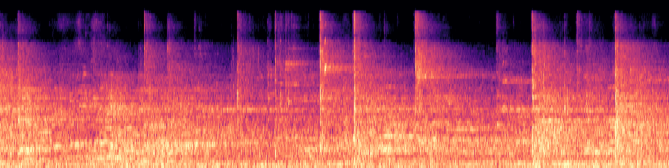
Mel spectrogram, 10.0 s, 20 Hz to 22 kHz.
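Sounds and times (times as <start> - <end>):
rackets striking shuttlecock: 3.4 - 6.6, 7.4 - 9.8.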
